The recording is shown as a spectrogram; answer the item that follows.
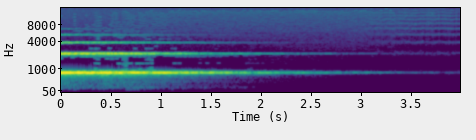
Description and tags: archi sonar 03
I created these pings to sound like a submarine's sonar using Surge (synthesizer) and RaySpace (reverb)
ping, pong, sonar, sub, submarine, synth, synthesized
